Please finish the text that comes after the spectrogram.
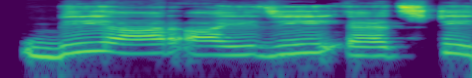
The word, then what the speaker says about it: bright: Next word है BRIGHT। जब भी टी से पहले GH आता है तो वहां पर GH हमेशा साइलेंट होते हैं, यानी कि GH को हमने नहीं पढ़ना है।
